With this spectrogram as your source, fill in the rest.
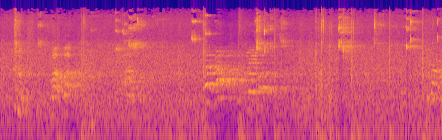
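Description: Sneakers squeak on a hardwood court in a large echoing hall.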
